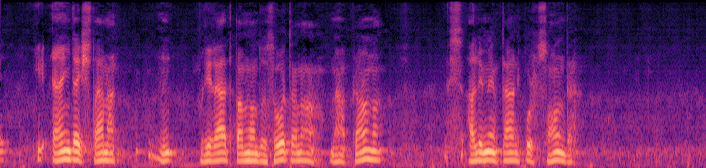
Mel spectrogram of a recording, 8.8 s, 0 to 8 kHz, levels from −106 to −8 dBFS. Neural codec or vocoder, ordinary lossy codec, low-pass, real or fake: codec, 16 kHz, 2 kbps, FreqCodec, larger model; none; none; fake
